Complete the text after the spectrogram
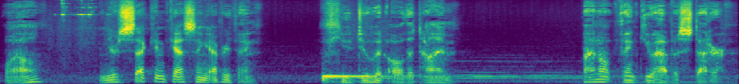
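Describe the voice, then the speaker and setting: An actor playing a gruff, blunt, profane middle-aged mentor in a video game. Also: male voice, a bass voice, expressive, a little slow, long pauses, exaggerated voice. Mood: blunt encouragement. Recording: game audio with music behind.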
